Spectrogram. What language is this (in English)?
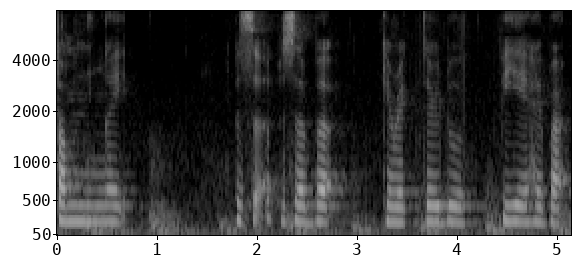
Manipuri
